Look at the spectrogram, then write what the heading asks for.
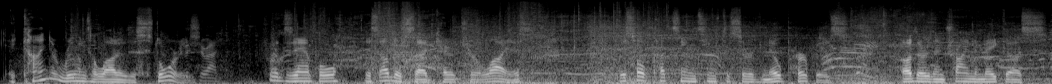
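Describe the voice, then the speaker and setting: A man giving a casual, blunt and sardonic video essay critique as a game reviewer, with some swearing. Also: fairly low pitch.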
